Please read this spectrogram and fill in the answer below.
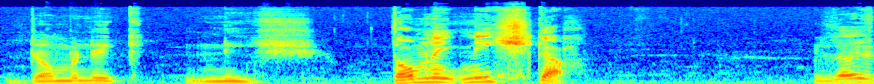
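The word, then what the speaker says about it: Nitsche: key i don't know that's how uh all the ept commentators pronounced it over the years n-i-t-s-c-h-e where's the key i don't know i'm pretty sure it's niska okay well anyway this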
